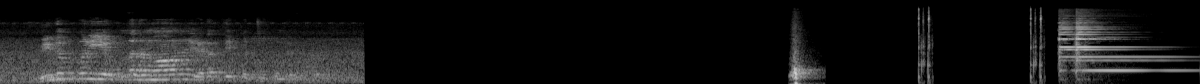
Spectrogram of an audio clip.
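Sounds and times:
quick clicks: 9.2 - 9.4, 10.3 - 10.5
bell-like ding: 10.6 - 12.0.

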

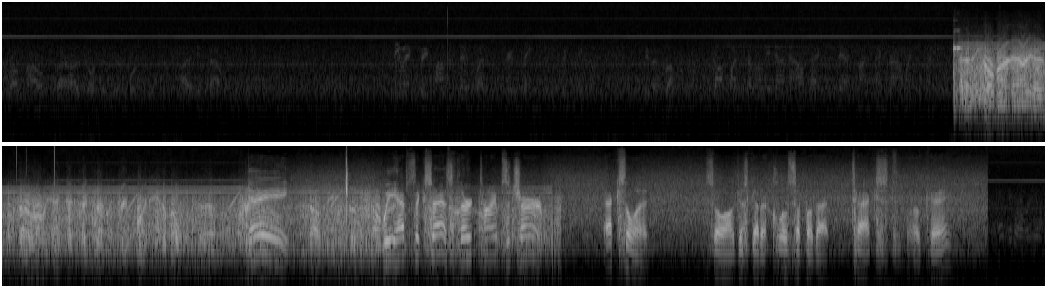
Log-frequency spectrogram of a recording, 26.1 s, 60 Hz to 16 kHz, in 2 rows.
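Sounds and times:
thin steady tone: 0.0 - 26.0
faint radio chatter: 4.9 - 21.1, 21.7 - 26.0
loud radio voice transmission: 11.9 - 21.1, 21.8 - 25.0.

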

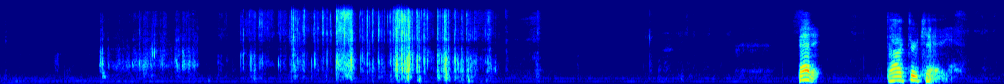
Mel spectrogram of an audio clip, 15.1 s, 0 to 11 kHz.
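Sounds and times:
foil wrapper tearing and crinkling: 3.6 - 7.5.

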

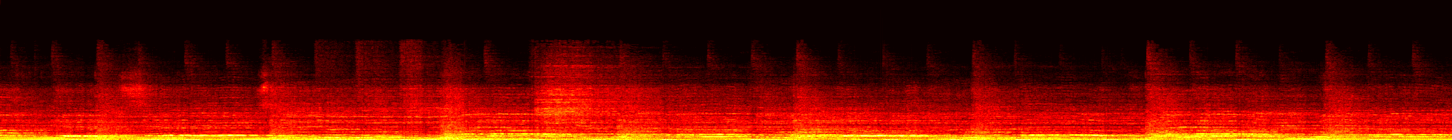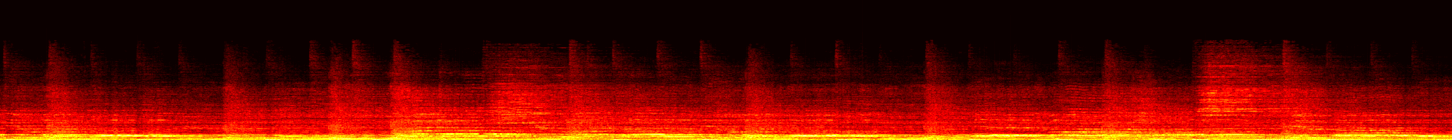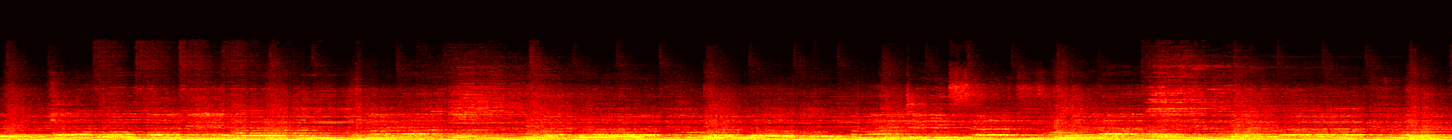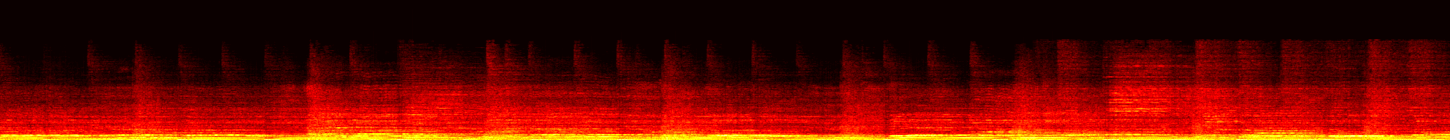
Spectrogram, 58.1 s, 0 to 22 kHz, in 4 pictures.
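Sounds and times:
band accompaniment: 0.0 - 58.0
men and women singing together: 0.0 - 58.0.

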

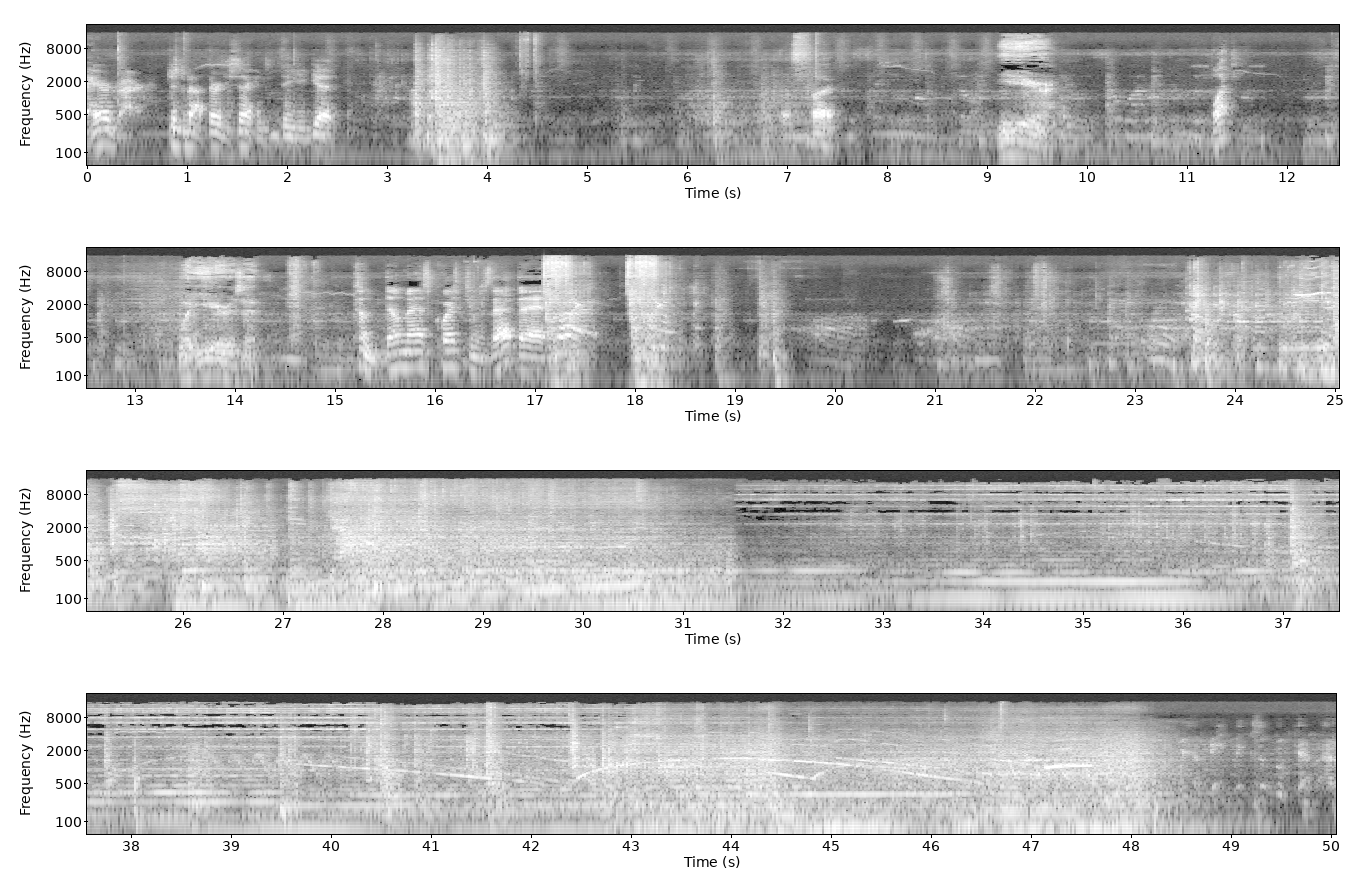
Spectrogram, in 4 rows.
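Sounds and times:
film music score: 22.1 - 49.0
siren wailing: 24.5 - 48.7
car engine rumble: 25.6 - 31.6.

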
